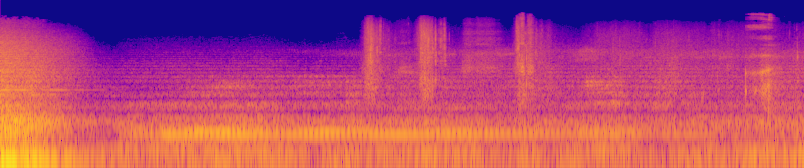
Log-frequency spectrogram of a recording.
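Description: A man breathes heavily close by.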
